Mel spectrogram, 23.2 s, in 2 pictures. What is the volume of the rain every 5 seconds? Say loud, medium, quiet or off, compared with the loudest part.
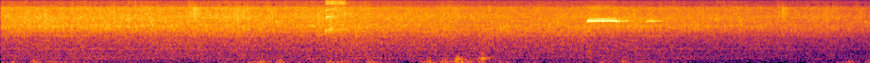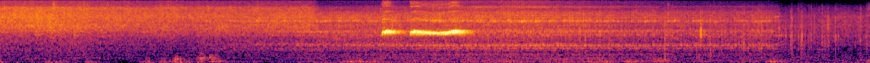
loud, loud, medium, quiet, quiet.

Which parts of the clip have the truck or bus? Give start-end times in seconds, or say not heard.
14.2-23.1.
